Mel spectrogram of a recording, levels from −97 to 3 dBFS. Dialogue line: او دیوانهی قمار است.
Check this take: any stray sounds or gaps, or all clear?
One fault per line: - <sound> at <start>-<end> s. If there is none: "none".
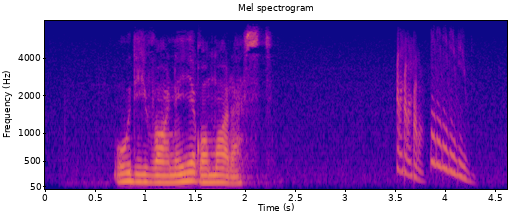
- chirp at 3.5-4.3 s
